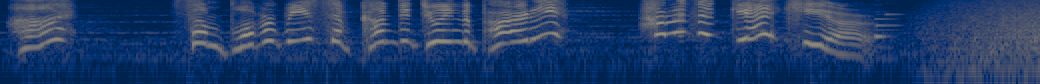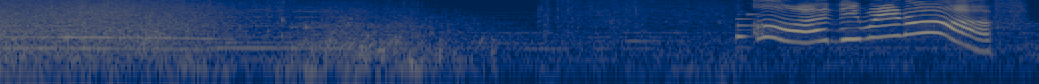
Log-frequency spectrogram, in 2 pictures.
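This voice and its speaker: Game casting: tiny excitable girl sidekick, squeaky, childlike, extremely high and lively in pitch. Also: a little slow, full character voice. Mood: excited, curious. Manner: expressive, exclaiming. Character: small childlike excitable floating companion girl. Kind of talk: video game character dialogue. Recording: music behind the voice.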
